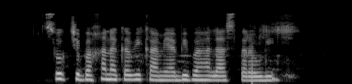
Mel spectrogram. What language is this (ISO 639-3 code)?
pus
